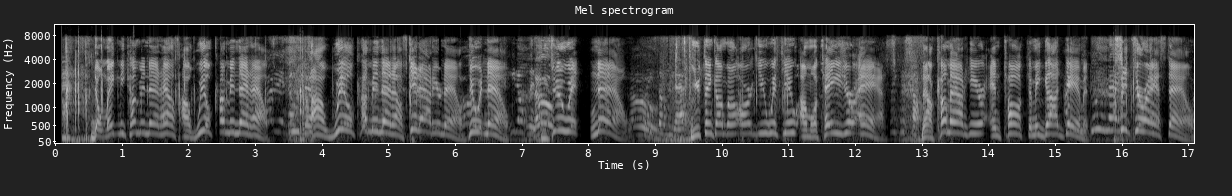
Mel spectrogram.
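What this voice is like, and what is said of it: Angry yelling. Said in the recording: “Why are you yelling?”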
